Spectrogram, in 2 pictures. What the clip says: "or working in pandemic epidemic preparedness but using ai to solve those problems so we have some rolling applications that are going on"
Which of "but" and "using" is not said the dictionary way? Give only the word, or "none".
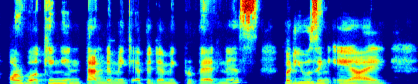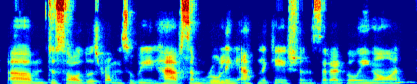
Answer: none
